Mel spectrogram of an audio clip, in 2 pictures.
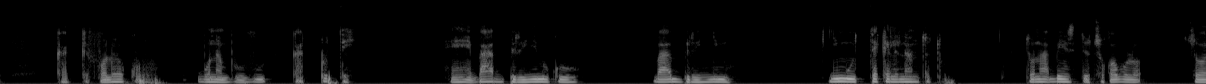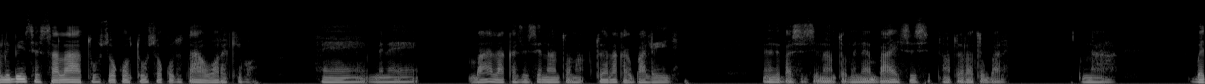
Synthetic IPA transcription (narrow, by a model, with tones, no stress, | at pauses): ka˨kɪ˨fɔ˦lɔ˦kʊ̰˨ɾṵ˨ | bʊ˦na˨bu˨vu˦ | ka˨tu˦tɪ˨ | hɛ̃˨ba˦bi˨ɾi˨ɲi˦mu˨koː˦˨ | ba˦bi˨ɾi˨ɲi˦mu˨ | ɲi˦mu˦tɛ˦kɛ˦lɪ˦na˦n˦tʊ˦tʊ̥˨ | tʊ˦na˦bɪ˦sɪ̥˨tɪ˨sɔ˨kɔ˦bʊ˦lɔ˦ | sɔ˨lɪ˨bɪ˦n˦sɛ˨sa˨laː˦˨tʊ˦sɔ˦kɔ˦tʊ˦sɔ˦kɔ˦tʊ˦ta˦˨wɔ˨ɾɛ˨kɪ˦bɔ˦ | hɛ̃˨mɛ˨nɛ˦ | ba˦la˨ka˨s̬ɪ˦sɪ˦na˦ntɔ̰˨na̰˨tʊ˦ɛ˦la˦ka˨ɡ͡ba˨lɪ˨˦d͡ʒɛ˨ | mɛ˦nsɛ˨ba̰˨sɪ˦sɪ̰˦nʔa̰˨ntɔ̰˨mɪ˨nɛ̰˨˦ba̰˦sɪ˦sɪ˦tɔ˨na˨tʊ˦ɛ̰˦la̰˦˨tʊ˦ɡ͡ba̰˨lɪ˨ | na˨ | ɡ͡bɛ˨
